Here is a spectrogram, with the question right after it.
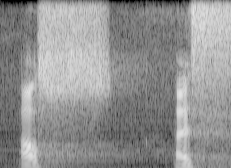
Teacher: ini juga sudah kita jelaskan tadi bahwa safir itu dia adalah tajam tajamnya suara disebabkan suara tadi mengalir dari aliran yang sempit yaitu antara dua gigi seri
